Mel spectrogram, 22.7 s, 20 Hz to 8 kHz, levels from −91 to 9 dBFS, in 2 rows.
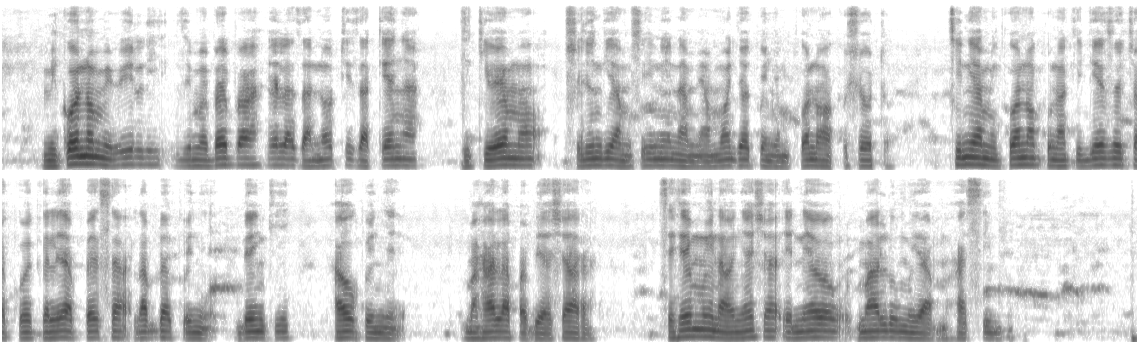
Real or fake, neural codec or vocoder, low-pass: fake; codec, 16 kHz, 4 kbps, FreqCodec, larger model; 7.2 kHz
